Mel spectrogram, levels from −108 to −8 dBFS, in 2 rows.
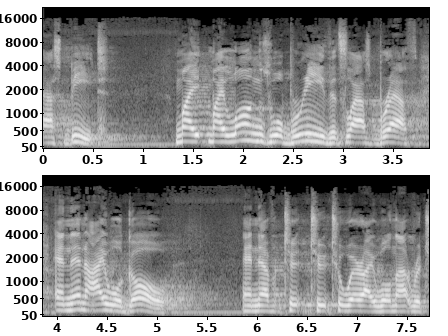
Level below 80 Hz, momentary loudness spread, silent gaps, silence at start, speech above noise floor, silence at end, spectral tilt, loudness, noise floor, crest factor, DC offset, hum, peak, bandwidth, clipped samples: -56 dBFS; 10 LU; none; 0 s; 21 dB; 0 s; -4 dB/octave; -19 LUFS; -40 dBFS; 18 dB; under 0.1%; none; -2 dBFS; 16 kHz; under 0.1%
